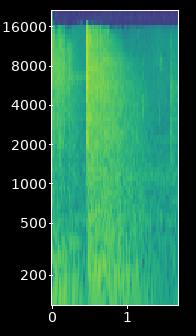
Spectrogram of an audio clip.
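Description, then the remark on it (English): Two doors slam violently shut in a long stone room: a heavy door slams hard with a booming thud, and a second, much fainter slam follows about a second later, both over a steady low droning hum. “As you kind of stand up, you just hear two doors slam violently shut.”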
